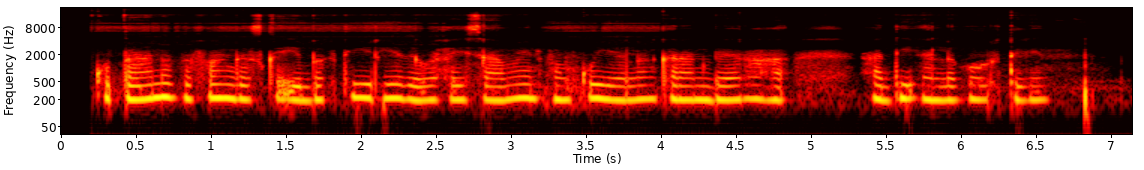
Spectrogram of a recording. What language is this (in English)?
Somali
